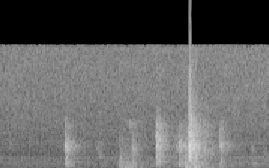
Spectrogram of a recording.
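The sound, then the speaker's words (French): A door opening off a dark upstairs corridor, heard alone as a few short creaks and knocks in quick succession, building to a slightly louder clunk near the end. “Ouvre la porte et la fait entrer.”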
